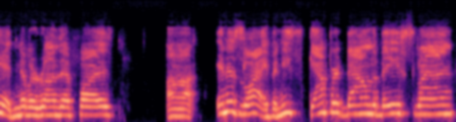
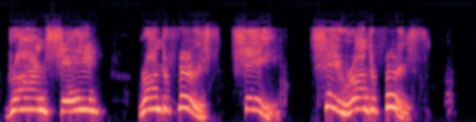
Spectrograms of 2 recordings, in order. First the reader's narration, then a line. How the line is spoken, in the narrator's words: everyone from the stands and both teams started yelling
